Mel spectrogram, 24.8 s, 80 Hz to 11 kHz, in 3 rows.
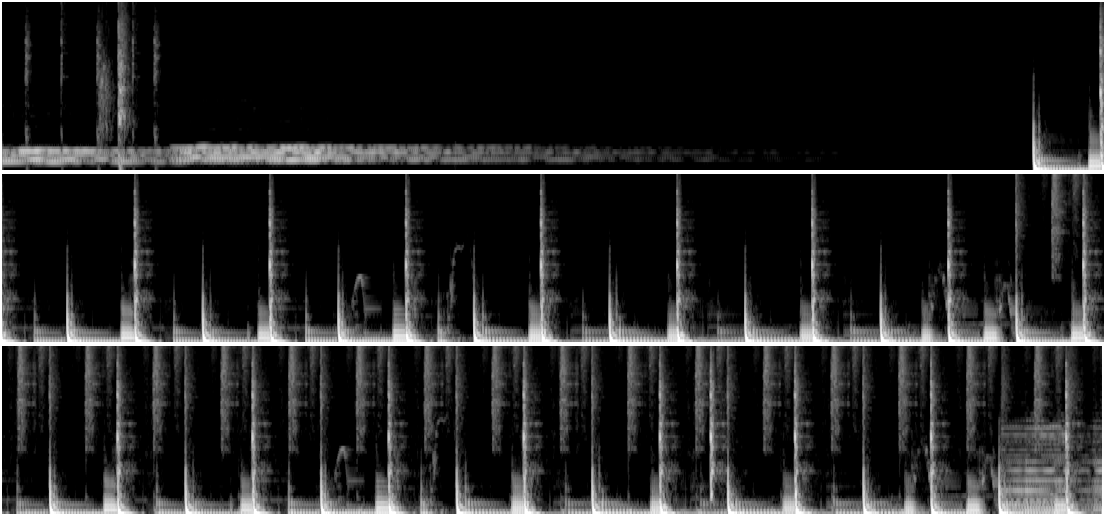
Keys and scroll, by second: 4.7 x, 6.6 shift+z, 19.3 i.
